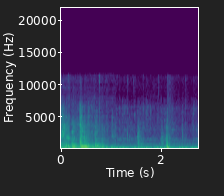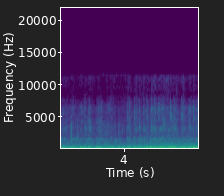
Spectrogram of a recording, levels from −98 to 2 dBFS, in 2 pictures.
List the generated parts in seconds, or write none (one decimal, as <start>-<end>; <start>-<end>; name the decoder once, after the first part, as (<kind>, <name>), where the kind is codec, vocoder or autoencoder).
0.0-1.1 (codec, HILCodec); 3.5-4.1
